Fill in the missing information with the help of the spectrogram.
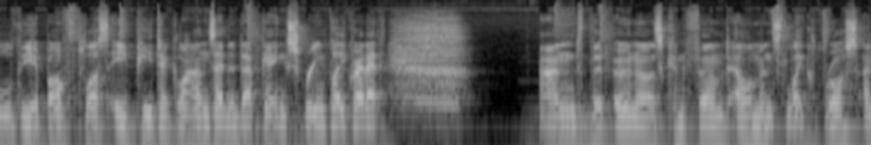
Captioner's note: loud breath, pause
